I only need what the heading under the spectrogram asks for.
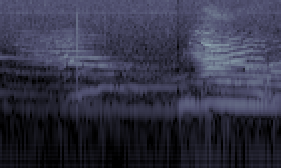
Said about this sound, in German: Wenn nun alle Katzen in unsere Laube kommen.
